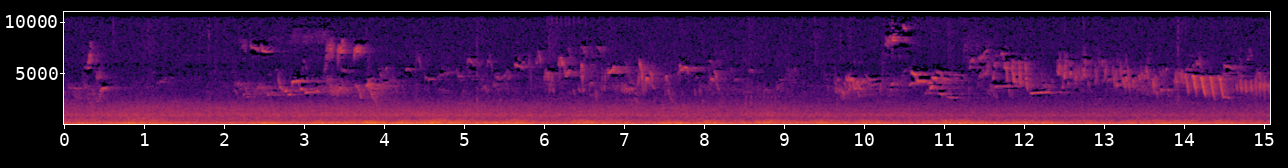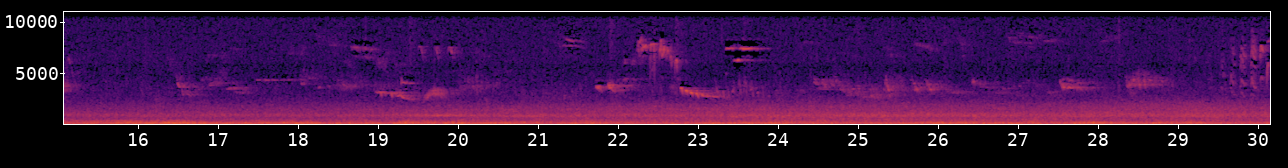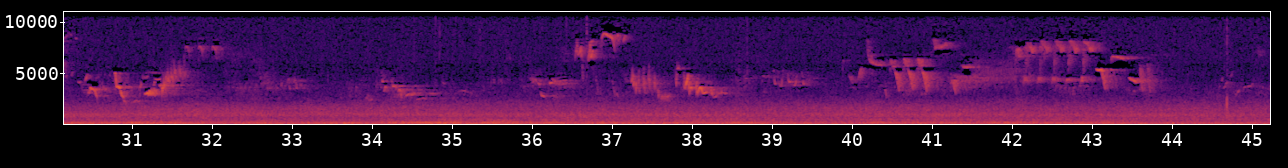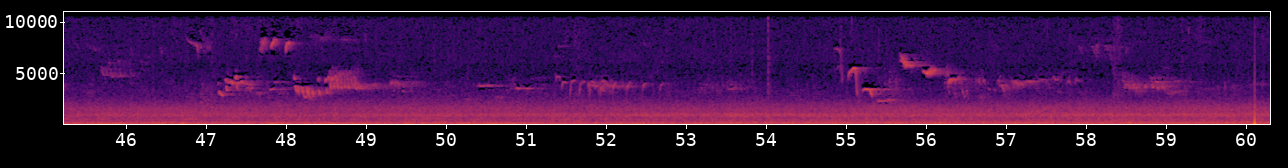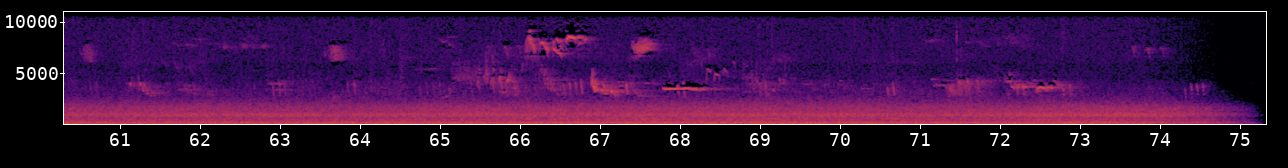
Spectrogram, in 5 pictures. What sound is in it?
Residential Street Ambience Quiet Birds
Ambience, Birds, Quiet, Residential, Street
